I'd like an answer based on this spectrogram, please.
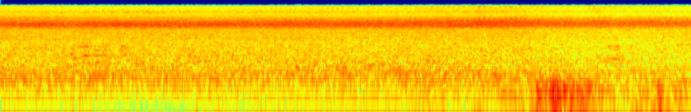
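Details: Summer cicada chorus beside the Maruike spring pond at Mt. Kirishima in Japan, a constant shrill buzzing band without pause, layered over a rushing stream with a brief splashing burst near the end.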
